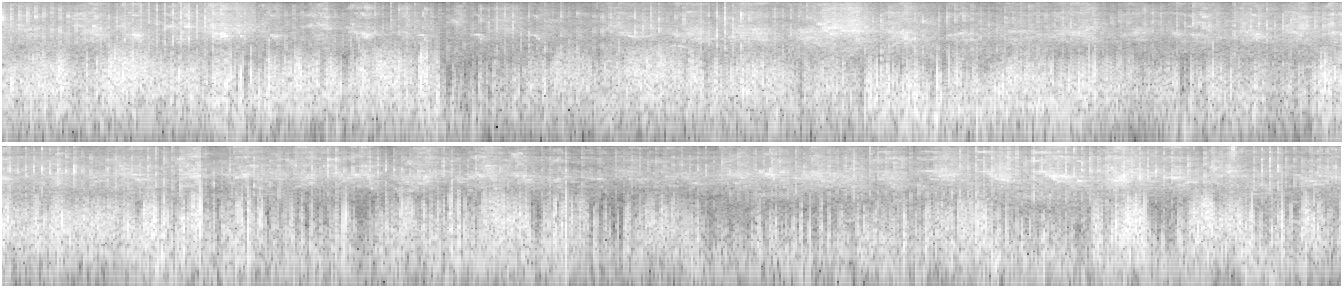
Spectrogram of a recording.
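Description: Water churns and splashes against a passing ferry's hull.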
